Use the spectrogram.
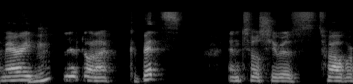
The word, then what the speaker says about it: kibbutz: kabish. I'm saying it wrong. Kibbutz. Kibbutz.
